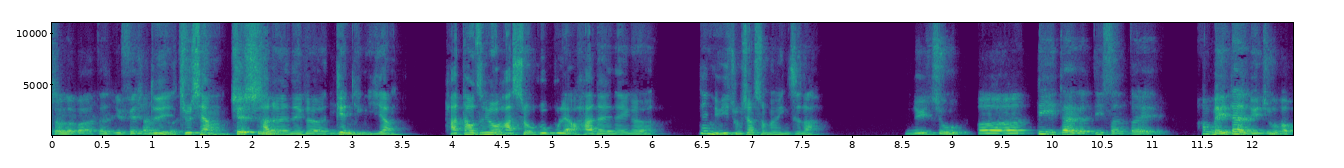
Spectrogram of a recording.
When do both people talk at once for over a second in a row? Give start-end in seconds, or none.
0.9-3.1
